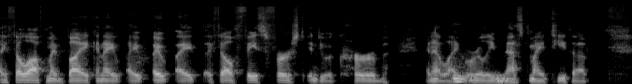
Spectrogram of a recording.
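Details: Adult man who grew up with a severe stutter and says he still stutters at moments; repeats "I" several times here; stuttering.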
